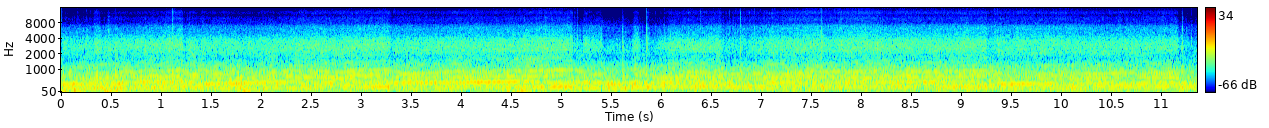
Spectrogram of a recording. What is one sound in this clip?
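A racing car engine roars steadily, its pitch rising and falling as it shifts gears.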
